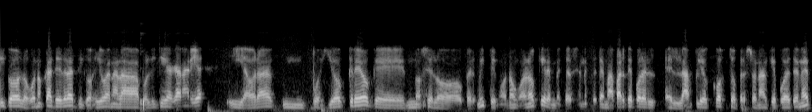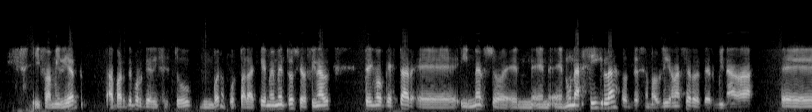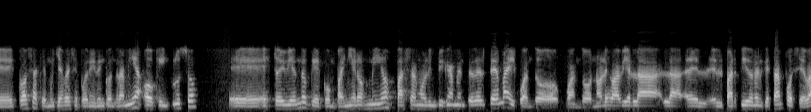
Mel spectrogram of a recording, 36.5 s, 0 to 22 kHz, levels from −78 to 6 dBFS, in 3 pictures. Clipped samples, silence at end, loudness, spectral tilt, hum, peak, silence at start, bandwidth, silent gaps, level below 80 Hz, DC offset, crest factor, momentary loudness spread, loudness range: under 0.1%; 0 s; -21 LUFS; -7 dB/octave; none; 0 dBFS; 0 s; 7.2 kHz; none; -60 dBFS; under 0.1%; 20 dB; 8 LU; 2 LU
